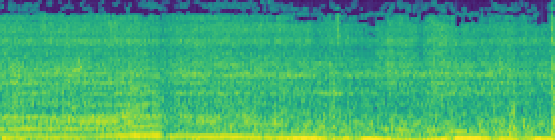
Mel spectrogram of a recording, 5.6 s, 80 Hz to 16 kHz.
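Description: BMW M3 rally car's engine heard from inside the cabin, held at steady high revs. About a second and a half in it dips briefly, then the revs fall away over the next two seconds and settle at a lower, steady pitch.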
